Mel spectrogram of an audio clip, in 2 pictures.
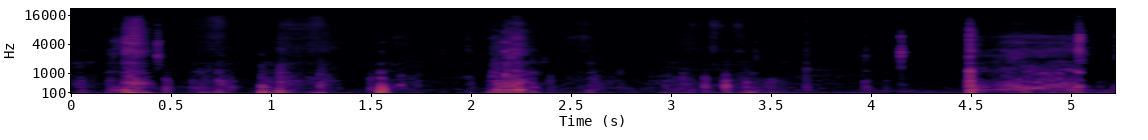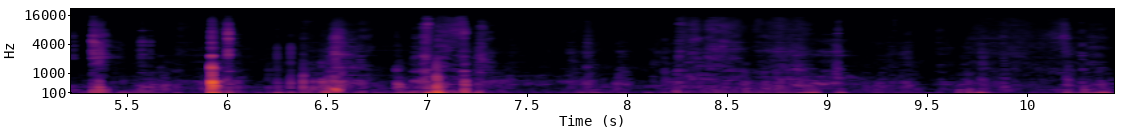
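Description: A cardboard box being handled and opened: irregular rubbing, scraping and tearing of cardboard and tape, with scattered knocks. The loudest knock comes a little before six seconds in, after a brief quiet spell.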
